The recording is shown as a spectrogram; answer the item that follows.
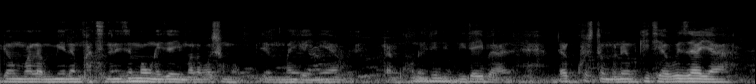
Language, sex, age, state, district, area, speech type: Bodo, male, 45-60, Assam, Udalguri, rural, spontaneous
